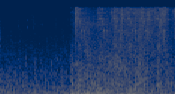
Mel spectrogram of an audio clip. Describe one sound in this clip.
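A magic spell bursts with a loud rushing whoosh.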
